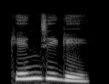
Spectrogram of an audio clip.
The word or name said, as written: ಕೆಂಜಗ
